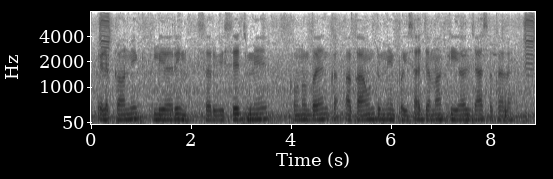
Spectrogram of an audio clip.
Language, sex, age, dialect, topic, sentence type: Bhojpuri, female, 18-24, Western, banking, statement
